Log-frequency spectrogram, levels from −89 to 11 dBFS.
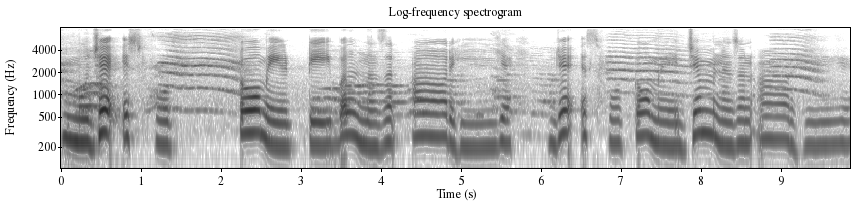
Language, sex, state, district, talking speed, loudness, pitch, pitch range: Hindi, female, Madhya Pradesh, Umaria, 110 wpm, -21 LUFS, 250 Hz, 220-285 Hz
